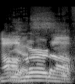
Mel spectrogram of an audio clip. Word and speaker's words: Muradov: Mahmoud Muradov. Yes. Muradov, that's right. If it's said phonetically, nailed it.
